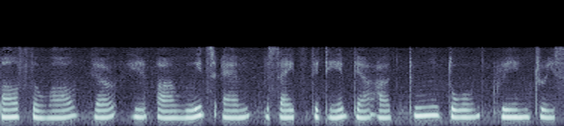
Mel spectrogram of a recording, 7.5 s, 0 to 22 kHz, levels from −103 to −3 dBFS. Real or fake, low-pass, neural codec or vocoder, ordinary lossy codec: fake; 5.4 kHz; codec, 24 kHz, 0.9 kbps, WavTokenizer, medium speech release version 1; none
